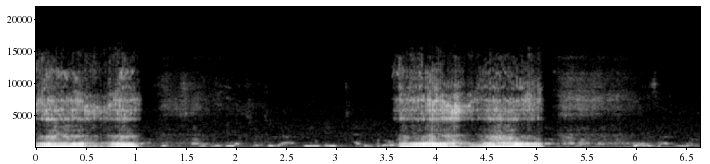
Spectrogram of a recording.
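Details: Four-month-old Boston terrier puppy in deep sleep, loud rumbling snores in two quick bursts, then quiet snuffly breaths before the next pair; snoring.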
